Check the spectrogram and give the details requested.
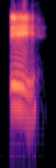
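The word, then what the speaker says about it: へ: Se pronuncia E, aunque se escriba con el kana G, que ya habíamos visto que es de la familia de la H, y su romaji es G. Aunque sea la pronunciación es E, ¿ok?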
